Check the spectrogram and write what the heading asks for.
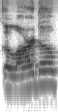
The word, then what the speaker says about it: Gallardo: Aventador and the Gallardo I call it Gallardo but it could be pronounced galardo but I prefer to call it Gallardo those two are my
